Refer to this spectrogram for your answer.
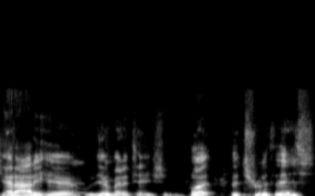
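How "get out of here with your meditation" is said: put-on broad, thick Boston accent, laid on, dropped r's. Imitating police telling the meditation teachers to leave: Boston accent. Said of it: "I love the Boston accent".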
